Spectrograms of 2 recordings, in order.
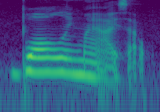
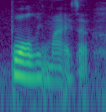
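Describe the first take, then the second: First: "Bawling" drawn out, slow and emphatic; emphatic repeat. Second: Said in the usual way. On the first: Real, not acted. Fan stressing how hard she cried, "Bawling" slow and emphatic. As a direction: stretch "Bawling" and lean hard on it.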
